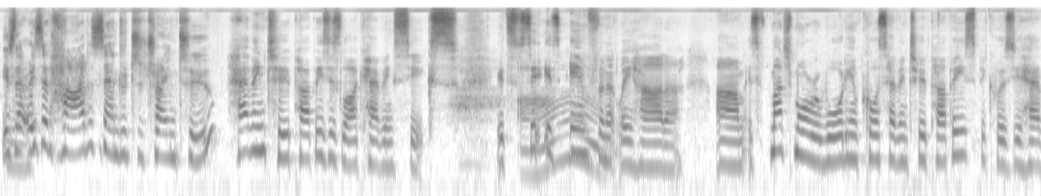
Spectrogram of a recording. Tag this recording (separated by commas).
Speech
